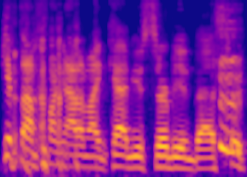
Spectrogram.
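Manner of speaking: put-on loud, high angry yell with an accent; furious cab driver. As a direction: throw him out of the cab. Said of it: "kicks him out of the cab".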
